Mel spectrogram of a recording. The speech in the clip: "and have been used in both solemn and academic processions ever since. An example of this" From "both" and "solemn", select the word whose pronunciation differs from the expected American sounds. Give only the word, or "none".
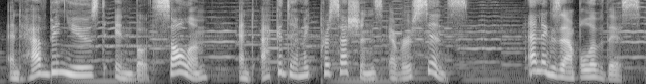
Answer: none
